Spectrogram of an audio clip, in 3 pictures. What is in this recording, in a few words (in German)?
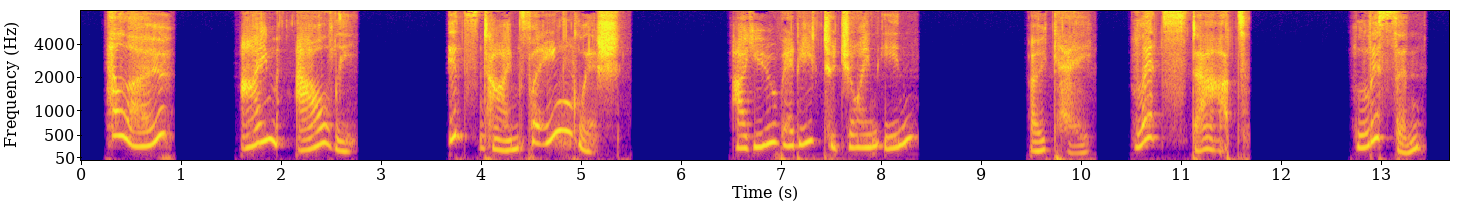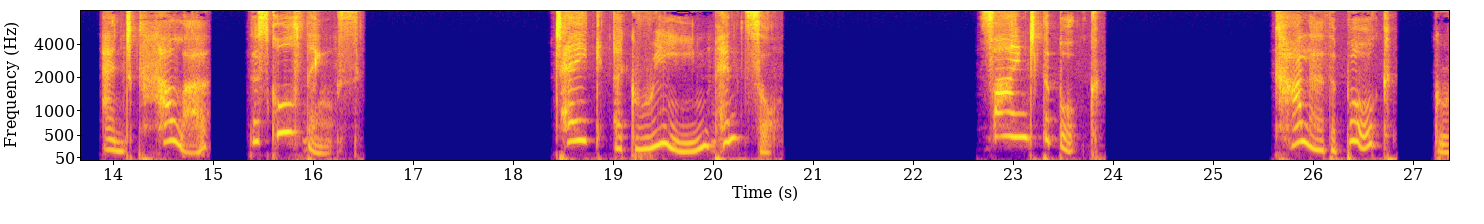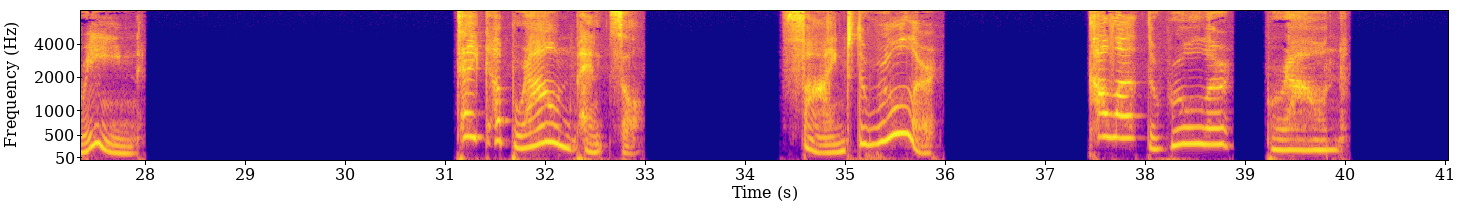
englisch hoeruebung; mini-spatzenpost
